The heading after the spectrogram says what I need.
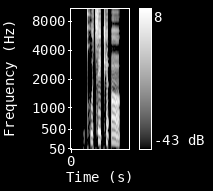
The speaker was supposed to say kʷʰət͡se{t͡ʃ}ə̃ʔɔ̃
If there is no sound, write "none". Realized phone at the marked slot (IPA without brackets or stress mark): t͡ʃ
